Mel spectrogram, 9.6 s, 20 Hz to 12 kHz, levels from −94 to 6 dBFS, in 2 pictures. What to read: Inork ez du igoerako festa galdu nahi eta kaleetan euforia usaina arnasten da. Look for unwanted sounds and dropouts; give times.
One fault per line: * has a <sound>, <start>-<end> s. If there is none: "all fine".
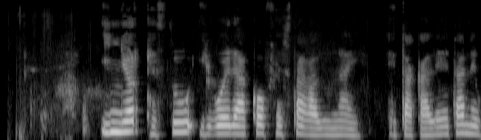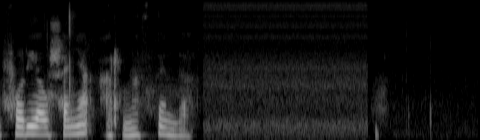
all fine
